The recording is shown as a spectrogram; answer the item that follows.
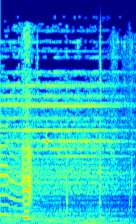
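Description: Film background score: a steady music bed with a held, pitched cry that slides down and ends in a short squeak near the start. A few faint ticks follow, and the sound fades toward the end.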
